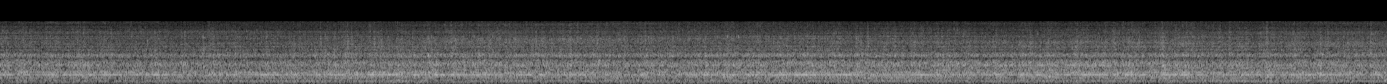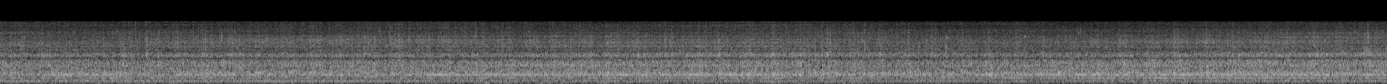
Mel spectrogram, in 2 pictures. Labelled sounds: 20.7	20.9	vessel noise, 7.1 to 7.4 kHz

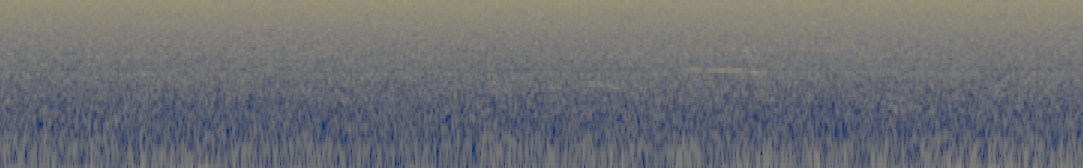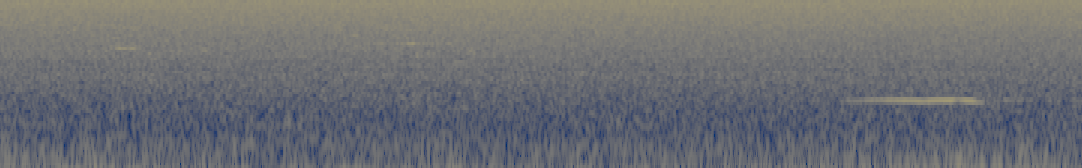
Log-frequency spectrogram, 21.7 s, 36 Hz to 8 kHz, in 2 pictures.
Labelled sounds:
7.1	7.5	humpback whale, 0.80 to 0.86 kHz

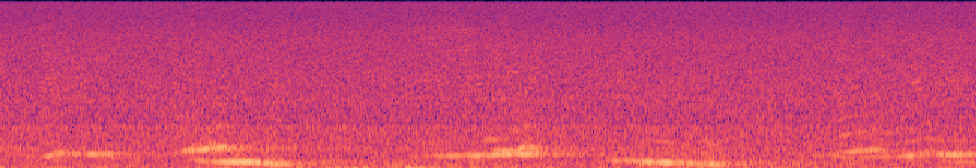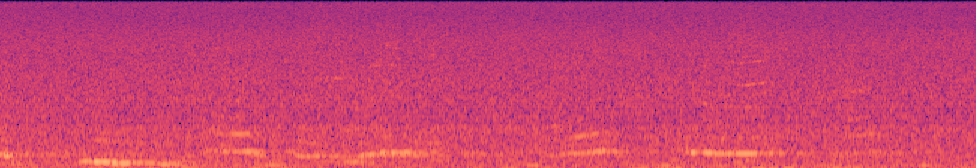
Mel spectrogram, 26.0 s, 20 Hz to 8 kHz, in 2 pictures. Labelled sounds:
6.0	6.3	humpback whale, 4.6 to 4.7 kHz
22.8	23.1	humpback whale, 1.6 to 1.8 kHz

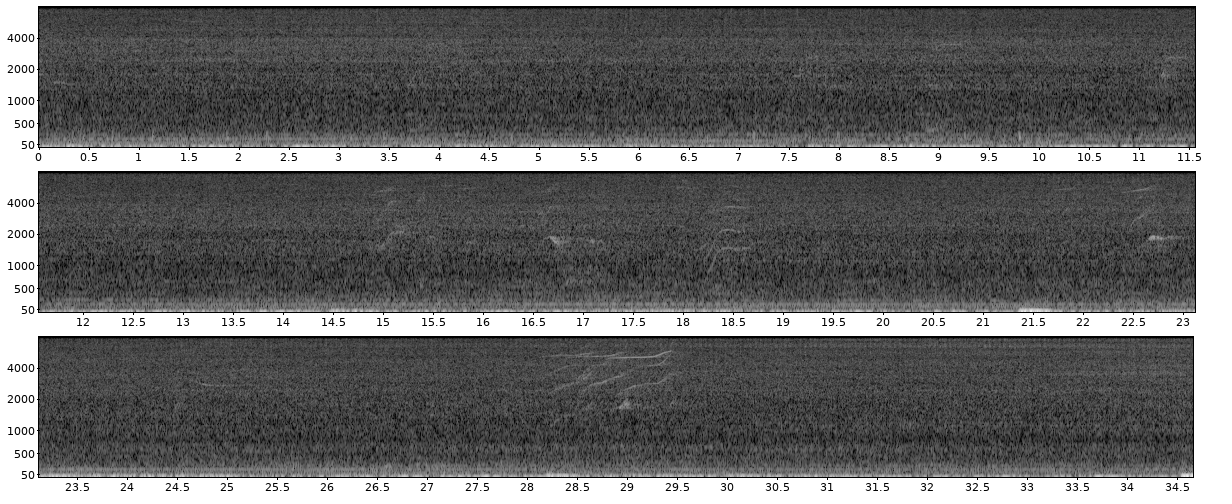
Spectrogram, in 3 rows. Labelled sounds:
16.5	17.2	killer whale, 0.64 to 5.6 kHz
28.1	29.5	killer whale, 1.6 to 5.8 kHz

